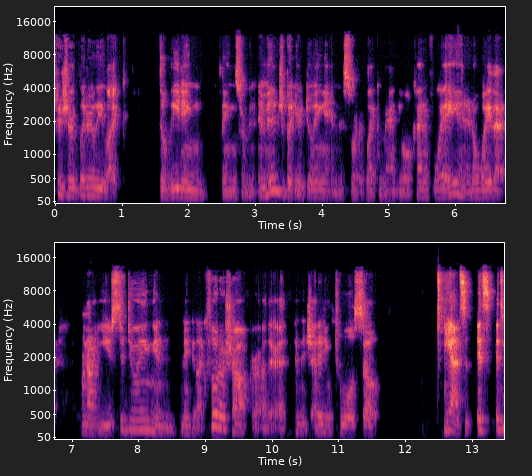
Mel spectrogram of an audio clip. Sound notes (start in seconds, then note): none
